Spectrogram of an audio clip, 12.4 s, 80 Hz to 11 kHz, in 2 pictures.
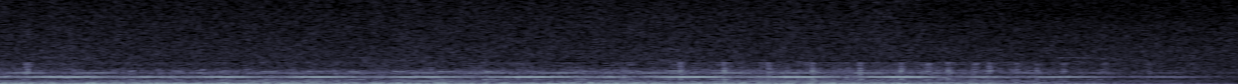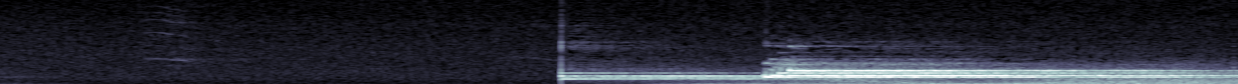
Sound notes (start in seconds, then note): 5.4 music stops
